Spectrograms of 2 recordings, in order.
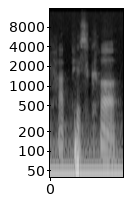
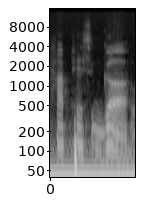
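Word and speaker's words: Hapisgah (הַפִּסְגָּה): The word is Hapisgah. Do not make it into a kuf. Do not make it sound like Hapiskah. The word is Hapisgah with a gimel.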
